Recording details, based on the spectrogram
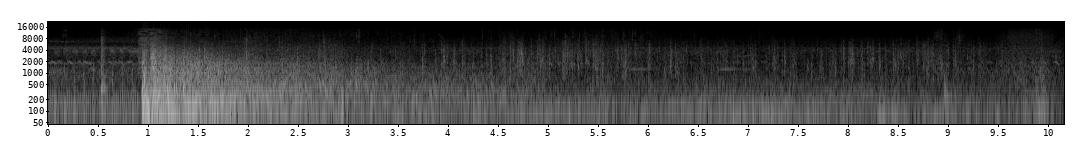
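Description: A blast fired down a tunnel, a sudden heavy boom at about one second that rumbles and slowly decays through the underground space, leaving a long reverberant tail.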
